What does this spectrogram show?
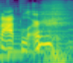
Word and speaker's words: Battler: I can't remember fight in person and it's pronounced battler yep So here here's something for the GBF people.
